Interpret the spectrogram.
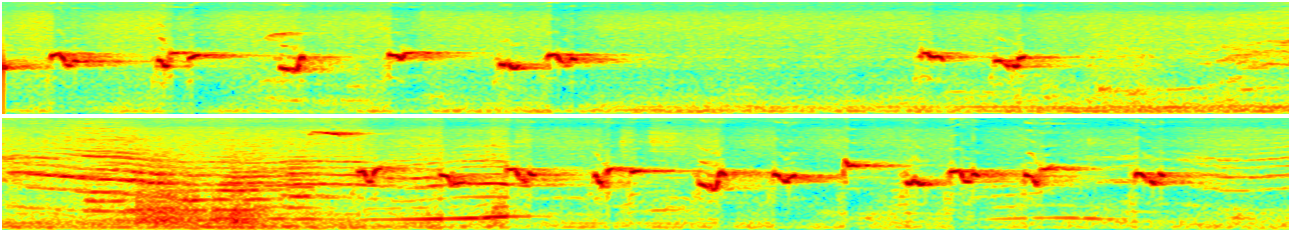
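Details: Yellow-vented bulbul singing as a lure to provoke answering birds: clear bubbly whistled chirps in quick pairs, interrupted midway by a loud harsh chattering burst, then the rapid liquid phrases resume densely to the end.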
